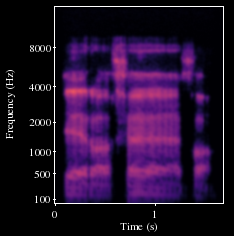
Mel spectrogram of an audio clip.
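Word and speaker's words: דרככה: Ve'enecha, هذياني, no, no, eth, derachecha, derachecha. Accent the cha. I'm sorry, the cha.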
